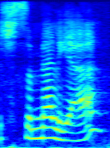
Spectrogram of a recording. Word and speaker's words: sommelier: So today's book is The Summer Job, which is about Heather, who's a very well-established sommelier. Have I said that right? – Yeah. – Sommelier.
